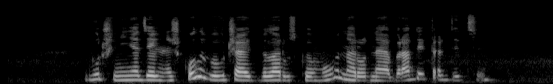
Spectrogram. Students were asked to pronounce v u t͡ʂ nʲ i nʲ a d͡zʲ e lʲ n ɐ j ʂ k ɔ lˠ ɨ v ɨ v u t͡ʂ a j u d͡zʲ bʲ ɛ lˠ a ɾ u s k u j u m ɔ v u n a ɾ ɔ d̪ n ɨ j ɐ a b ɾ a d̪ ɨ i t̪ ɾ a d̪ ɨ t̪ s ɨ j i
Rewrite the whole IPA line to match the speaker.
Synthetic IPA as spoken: v u t͡ʂ nʲ i nʲ a d͡zʲ e lʲ n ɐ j ʂ k ɔ lˠ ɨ v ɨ v u t͡ʂ a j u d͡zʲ bʲ ɛ lˠ a ɾ u s k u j u m ɔ v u n a ɾ ɔ d̪ n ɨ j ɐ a b ɾ a d̪ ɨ i t̪ ɾ a d̪ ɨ t̪ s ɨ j i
